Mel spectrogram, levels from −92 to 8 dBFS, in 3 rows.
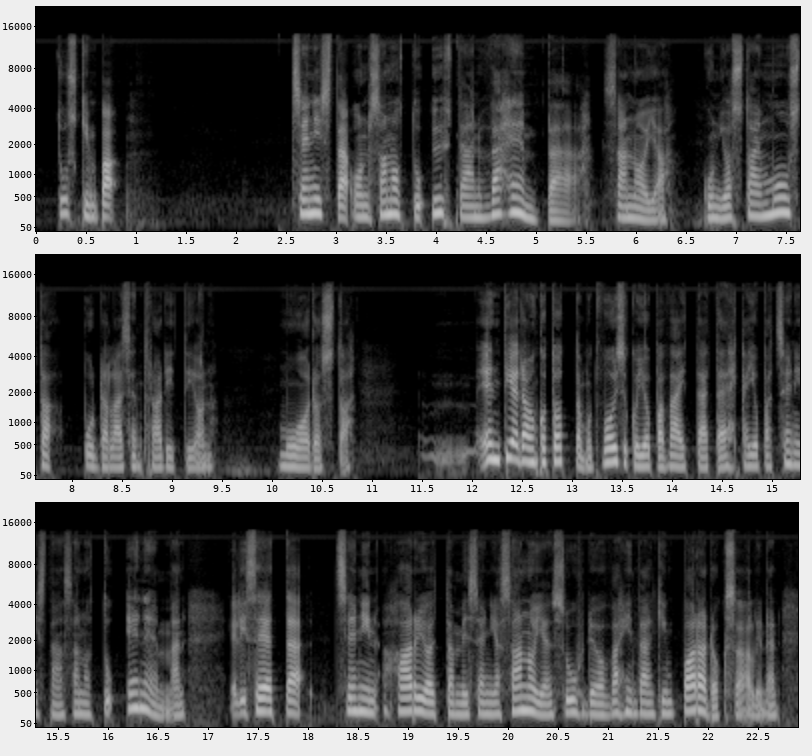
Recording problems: none

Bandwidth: 14 kHz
